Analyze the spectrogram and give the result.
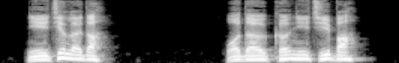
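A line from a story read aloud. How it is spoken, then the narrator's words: Loud, grinning. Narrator (Chinese): 咧嘴一笑，大声说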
